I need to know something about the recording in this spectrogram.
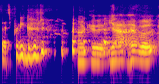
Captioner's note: laughs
